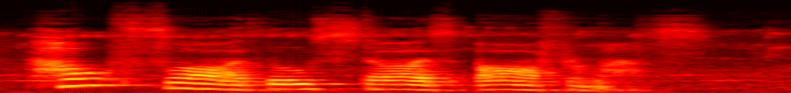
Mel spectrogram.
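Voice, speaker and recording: The pitch swings very widely from low to high. Noticeable noise sits in the background. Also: woman. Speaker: storyteller. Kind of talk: audiobook-style short story reading.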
